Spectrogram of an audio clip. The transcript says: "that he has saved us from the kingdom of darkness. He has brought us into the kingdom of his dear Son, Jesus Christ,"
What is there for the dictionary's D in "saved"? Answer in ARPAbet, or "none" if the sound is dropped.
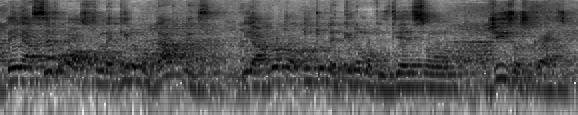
none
